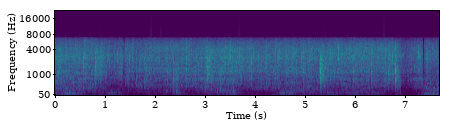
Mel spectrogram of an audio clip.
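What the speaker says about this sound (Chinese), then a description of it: "锅烧干后放入油，然后把鱼放进去煎，" Golden pompano pan-frying in oil, a close, continuous sizzle and spatter with small crackling bursts and slight swells, heard alone with no talking.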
